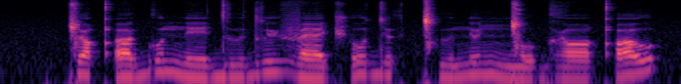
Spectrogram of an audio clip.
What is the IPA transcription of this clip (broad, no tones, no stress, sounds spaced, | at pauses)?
ǀ y qʼ ɯ ɡ o n e d ɯ d l y v æ t͡ʃʼ o d ø θ ǀʰ ɯ n ø ŋ͡ǀ o ɡ ɣ ɑ qʼ o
